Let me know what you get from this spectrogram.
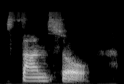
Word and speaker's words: Sanso: And they're fully American, and they naturally pronounce it Sanso, like, which I think is sweet.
